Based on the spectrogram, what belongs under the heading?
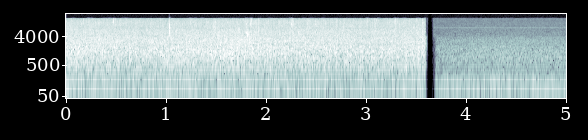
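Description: Heavy rain falling on a moored sailboat and the flooded river, a steady dense hiss. It cuts off abruptly about three and a half seconds in, leaving a quieter, steady rushing noise.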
